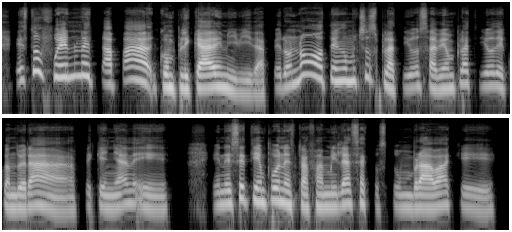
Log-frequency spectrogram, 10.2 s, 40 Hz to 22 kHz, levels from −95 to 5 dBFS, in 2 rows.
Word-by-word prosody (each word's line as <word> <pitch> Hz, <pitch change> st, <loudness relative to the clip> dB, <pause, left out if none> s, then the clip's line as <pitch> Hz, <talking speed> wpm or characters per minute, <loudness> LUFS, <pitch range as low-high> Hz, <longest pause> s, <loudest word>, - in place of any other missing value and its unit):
esto 410 Hz, -, 0 dB
fue 325 Hz, -3 st, +4 dB
en 325 Hz, +1 st, +1 dB
una 355 Hz, 0 st, +1 dB
etapa 265 Hz, -1 st, +3 dB
complicada 180 Hz, -1 st, +5 dB
de 190 Hz, 0 st, +4 dB
mi 165 Hz, -5 st, -2 dB
vida, 130 Hz, -1 st, -6 dB
pero 185 Hz, +2 st, -5 dB
no, 345 Hz, +4 st, +2 dB
tengo 260 Hz, -1 st, -1 dB
muchos 260 Hz, +4 st, -3 dB
platillos. 185 Hz, 0 st, -3 dB
Había 170 Hz, 0 st, +1 dB
un 180 Hz, -, -5 dB
platillo 200 Hz, -1 st, -6 dB
de 190 Hz, -3 st, -3 dB
cuando 145 Hz, -4 st, -4 dB
era 140 Hz, -5 st, +1 dB
pequeña, 150 Hz, +1 st, -5 dB
eh, 140 Hz, -6 st, -7 dB, 0.4 s
en 170 Hz, +2 st, -8 dB
ese 180 Hz, +7 st, 0 dB
tiempo 210 Hz, +1 st, 0 dB
nuestra 170 Hz, -6 st, -1 dB
familia 150 Hz, +4 st, -1 dB
se 185 Hz, +1 st, -5 dB
acostumbraba 145 Hz, -1 st, 0 dB
a -, -, -4 dB
que 135 Hz, -6 st, -11 dB
180 Hz, 185 wpm, -22 LUFS, 150-220 Hz, 0.4 s, complicada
